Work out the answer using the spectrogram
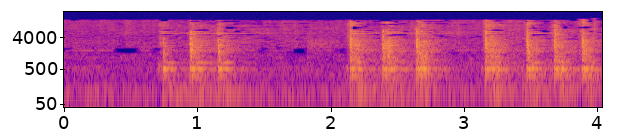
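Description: Metal door bolt and padlock rattled by a cat's paws: three bursts of metallic clanking, about ten clanks in all, each with a brief ring.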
